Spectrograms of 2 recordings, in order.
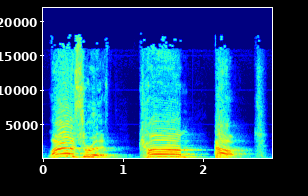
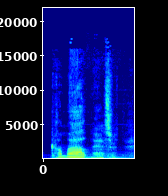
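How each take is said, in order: First: It is said loudly, crying out. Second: It is said softly and gently.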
